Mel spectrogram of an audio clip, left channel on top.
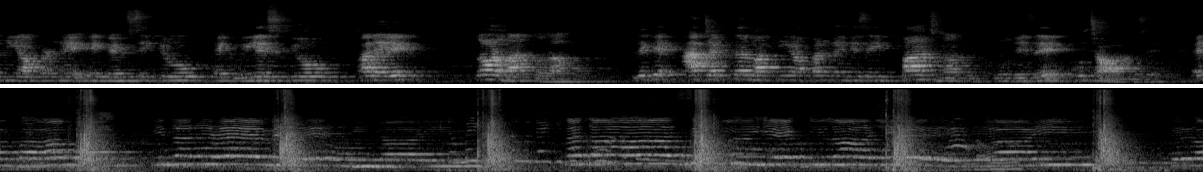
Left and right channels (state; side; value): different; both; correlation 0.01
